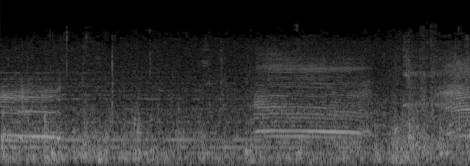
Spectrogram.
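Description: Sheep bleat in a few wavering calls in Brothers: A Tale of Two Sons, near and clear over a soft game ambience, with no talking.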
